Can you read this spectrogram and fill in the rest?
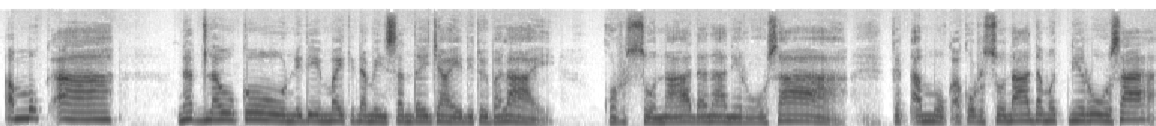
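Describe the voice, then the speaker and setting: A woman's voice: lowish voice, fairly even intonation, slow, a little mellow, no echo, clean studio sound. A woman with an Ilocano accent playing a frank, knowing middle-aged village wife and mother in a radio comedy-drama. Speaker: radio serial actor.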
